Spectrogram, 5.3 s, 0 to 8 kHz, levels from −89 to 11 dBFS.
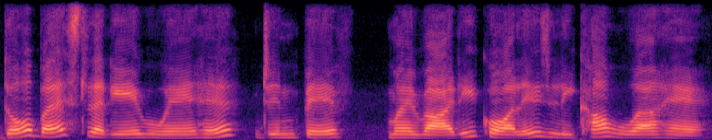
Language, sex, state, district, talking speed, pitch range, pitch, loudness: Hindi, female, Jharkhand, Ranchi, 135 wpm, 175-200 Hz, 180 Hz, -16 LUFS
